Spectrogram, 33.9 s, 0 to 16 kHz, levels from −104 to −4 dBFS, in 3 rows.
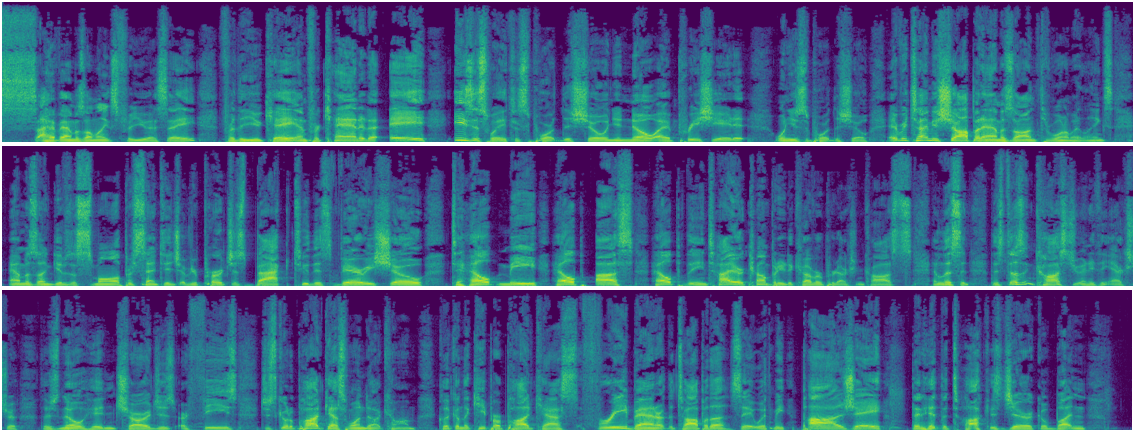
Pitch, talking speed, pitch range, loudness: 135 Hz, 195 wpm, 120-150 Hz, -19 LUFS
